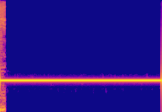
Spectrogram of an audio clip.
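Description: Television colour-bars test tone: one steady beep at a single unchanging pitch, the reference tone played with bars as a transition effect.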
